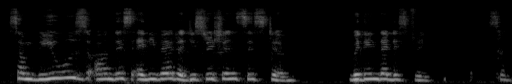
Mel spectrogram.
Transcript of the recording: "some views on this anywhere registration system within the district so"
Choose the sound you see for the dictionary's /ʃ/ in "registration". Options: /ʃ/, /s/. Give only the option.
/ʃ/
